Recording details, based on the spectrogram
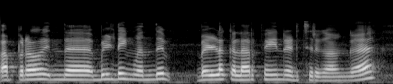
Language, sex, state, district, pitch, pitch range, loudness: Tamil, female, Tamil Nadu, Kanyakumari, 215 Hz, 205-230 Hz, -15 LUFS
